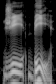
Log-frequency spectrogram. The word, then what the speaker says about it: GB: And it does say the pronunciation is GB. GB actually emphasize the second one.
